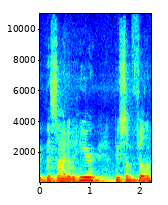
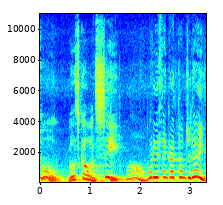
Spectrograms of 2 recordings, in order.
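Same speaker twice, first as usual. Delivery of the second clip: very high squeak with big swooping pitch changes. Speaker answering what got done inside the house today: Mickey Mouse voice. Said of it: "that's my Hapon Mickey Mouse voice".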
